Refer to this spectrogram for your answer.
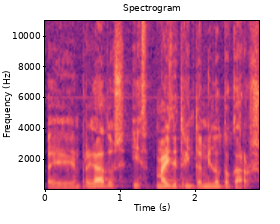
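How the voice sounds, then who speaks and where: Spoken at a moderate pace with a Spanish accent, the voice stays monotone and flat. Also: man. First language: Spanish or Galician (speaking Portuguese). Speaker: bus company director. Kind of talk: panel discussion. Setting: stage with audience.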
